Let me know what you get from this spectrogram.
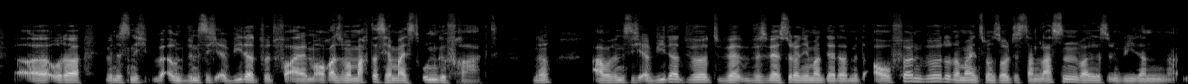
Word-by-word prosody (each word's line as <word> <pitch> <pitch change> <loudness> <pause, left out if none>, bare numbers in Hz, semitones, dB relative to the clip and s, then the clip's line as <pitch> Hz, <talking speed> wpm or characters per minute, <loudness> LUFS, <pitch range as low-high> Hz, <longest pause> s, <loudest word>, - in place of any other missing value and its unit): äh, - - -12 0.3
oder 100 -1 +5 0.2
wenn 95 +1 -4
es 95 0 -3
nicht 100 -1 -5
äh, - - -2
und 95 -4 -2
wenn 95 - -1
es 95 - -3
nicht 105 - -4
erwidert - - +1
wird, - - -5
vor - - +1
allem 80 0 +2
auch - - +1
also, 90 -1 +3
man 90 -1 +3
macht 95 +3 +2
das - - +2
ja 95 - +2
meist 90 0 +1
ungefragt, 110 -4 -3 0.3
ne, - - -2 0.4
aber 90 0 +2
wenn 95 - -1
es 100 - -5
nicht 100 - -4
erwidert 105 +5 0
wird, 110 -6 0
wä 100 0 +3
w 90 +1 -5
wärst 95 -1 +3
du - - +2
dann 100 -2 +3
jemand, 95 -2 +1
der 90 - +3
damit 85 -1 -2
aufhören 145 +6 0
würde, 140 0 -1
oder 105 -5 0
meinst 100 -1 0
du, - - -1
man 90 - -1
sollte 90 0 -1
es 85 - -6
dann 85 0 -2
lassen, 115 +7 +1
weil 95 -1 +2
es 90 - -4
irgendwie 90 0 -5
dann 85 -1 -3
n - - -10
95 Hz, 260 wpm, -25 LUFS, 90-105 Hz, 0.4 s, oder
